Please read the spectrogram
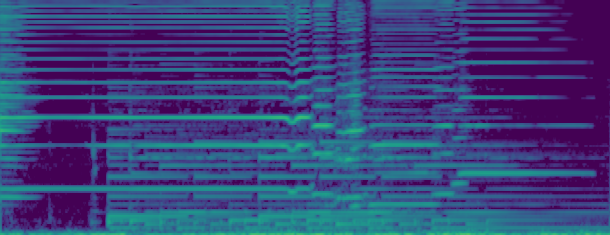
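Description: Harmonica playing a long held note, with a bend about halfway through and then more held notes that ease off near the end. Steel-string acoustic guitar chords join in about a second in.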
